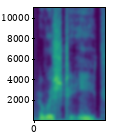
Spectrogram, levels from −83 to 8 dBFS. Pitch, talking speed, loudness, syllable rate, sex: 225 Hz, 340 wpm, -15 LUFS, 6.6 syllables/s, female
